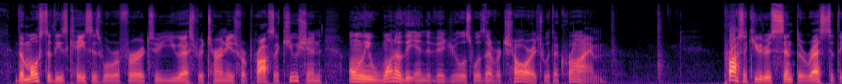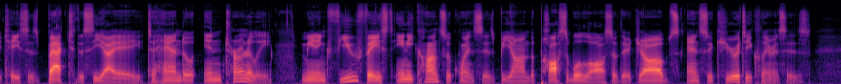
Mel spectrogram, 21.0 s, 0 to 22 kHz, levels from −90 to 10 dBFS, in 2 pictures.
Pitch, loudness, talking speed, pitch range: 100 Hz, -25 LUFS, 150 wpm, 90-115 Hz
